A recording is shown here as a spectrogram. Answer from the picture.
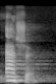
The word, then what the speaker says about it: asher: In the first two verses, the word is "asher." Right? The transliteration pronunciation is "asher," which is often translated "happy."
